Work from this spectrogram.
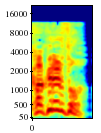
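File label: Japanese Neutral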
